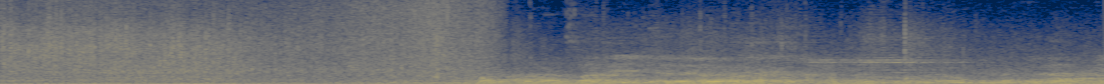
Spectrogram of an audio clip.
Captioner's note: speaking foreign language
